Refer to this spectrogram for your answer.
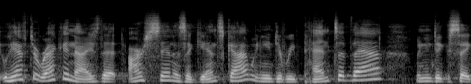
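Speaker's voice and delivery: ordinary talk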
